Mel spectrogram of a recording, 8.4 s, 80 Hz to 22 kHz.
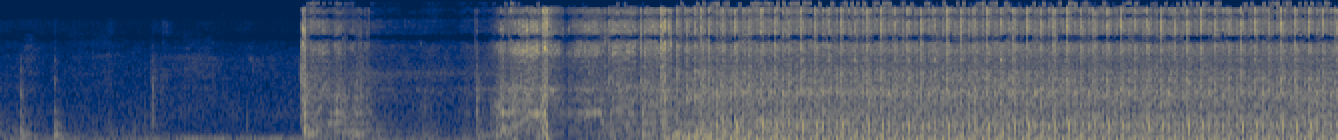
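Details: Husqvarna 42-inch mower with 18.5 hp Briggs & Stratton, after cleaning the dirty ignition coil and flywheel magnet that caused no spark/no start, and checking valve clearance: a few cranking thumps, then it catches and settles into a steady, even putter of about four beats a second; normal running.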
